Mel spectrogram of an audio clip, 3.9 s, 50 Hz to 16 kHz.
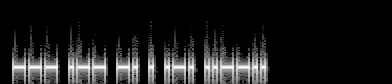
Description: Morse code, heard as a keyed tone, about 30 wpm, 700 Hz. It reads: OWNER?
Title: Sentences from Top 1600 Words 30wpm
